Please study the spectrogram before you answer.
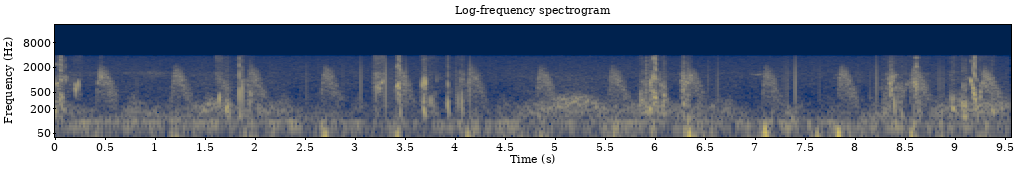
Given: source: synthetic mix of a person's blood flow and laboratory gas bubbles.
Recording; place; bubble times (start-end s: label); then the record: Doppler ultrasound of blood flow; subclavian vein
0.00-0.29 s: bubbles
0.46-0.51 s: bubbles
1.62-2.02 s: bubbles
3.20-3.33 s: bubbles
3.42-3.54 s: bubbles
3.66-3.87 s: bubbles
3.92-3.99 s: bubbles
4.02-4.15 s: bubbles
5.85-6.17 s: bubbles
6.27-6.42 s: bubbles
8.28-8.78 s: bubbles
8.96-9.43 s: bubbles
From the record:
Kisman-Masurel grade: 223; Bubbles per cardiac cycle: several, 3 to 8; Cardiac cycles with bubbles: 10 to 50%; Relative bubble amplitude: loud (0.450 to 0.775); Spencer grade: 2 (many but less than half of the cardiac periods contain bubble signals, singularly or in groups); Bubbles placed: anywhere in the cardiac cycle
